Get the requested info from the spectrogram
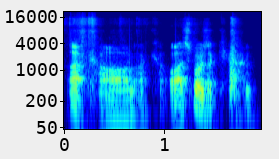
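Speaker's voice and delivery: ordinary talk, nothing marked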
